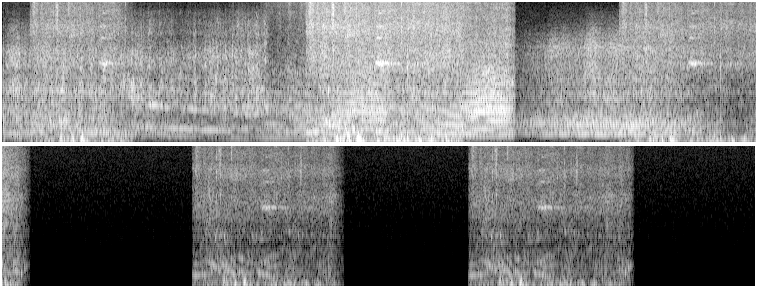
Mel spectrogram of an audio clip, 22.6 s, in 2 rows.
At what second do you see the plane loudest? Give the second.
7 s.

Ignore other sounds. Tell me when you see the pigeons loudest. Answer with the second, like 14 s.
5 s.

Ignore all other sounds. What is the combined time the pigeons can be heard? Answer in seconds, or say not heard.
11 s.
